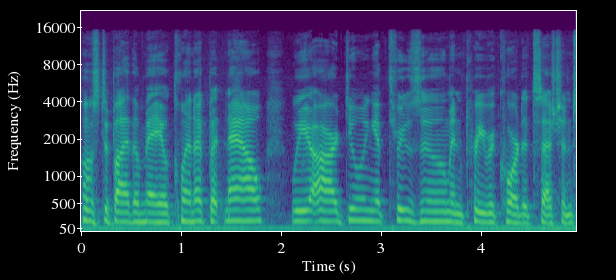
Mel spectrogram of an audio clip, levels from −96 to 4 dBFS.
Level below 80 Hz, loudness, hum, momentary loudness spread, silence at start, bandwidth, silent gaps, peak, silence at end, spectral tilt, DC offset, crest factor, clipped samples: -38 dBFS; -23 LUFS; none; 5 LU; 0 s; 15.5 kHz; none; -10 dBFS; 0 s; -5 dB/octave; under 0.1%; 14 dB; under 0.1%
